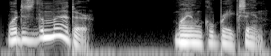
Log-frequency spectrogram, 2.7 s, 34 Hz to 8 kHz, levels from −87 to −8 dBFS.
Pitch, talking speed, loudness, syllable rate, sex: 145 Hz, 175 wpm, -17 LUFS, 5.9 syllables/s, male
